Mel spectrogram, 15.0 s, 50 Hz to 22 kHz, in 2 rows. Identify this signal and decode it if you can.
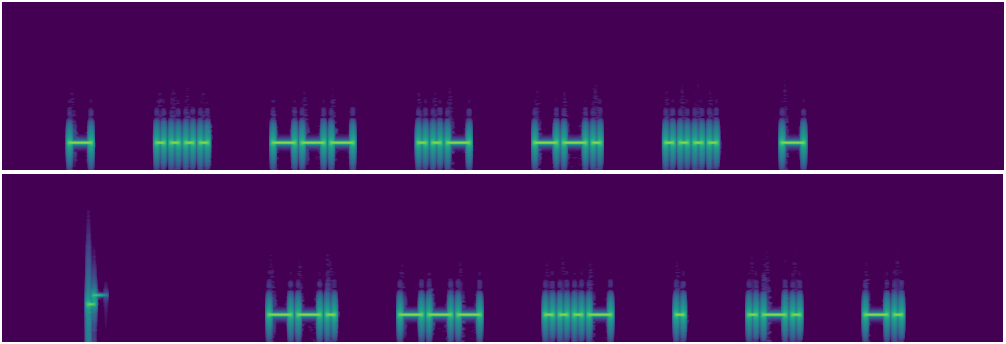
Morse code, heard as a keyed tone, about 22 wpm, spaced as for 12 wpm, 700 Hz. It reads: THOUGHT GOVERN
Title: 3x Character Spacing - Top 500 Words - 22wpm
